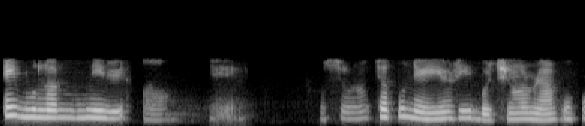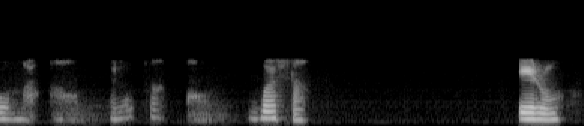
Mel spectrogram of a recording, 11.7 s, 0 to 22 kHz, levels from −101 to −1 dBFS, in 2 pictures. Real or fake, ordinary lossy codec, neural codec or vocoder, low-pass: fake; none; autoencoder, 22.05 kHz, a latent of 192 numbers a frame, VITS, trained on one speaker; 3.6 kHz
